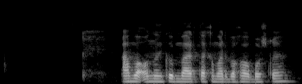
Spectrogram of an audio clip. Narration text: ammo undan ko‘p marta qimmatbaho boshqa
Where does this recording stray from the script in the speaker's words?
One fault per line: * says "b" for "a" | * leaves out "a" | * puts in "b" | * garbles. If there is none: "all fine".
all fine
